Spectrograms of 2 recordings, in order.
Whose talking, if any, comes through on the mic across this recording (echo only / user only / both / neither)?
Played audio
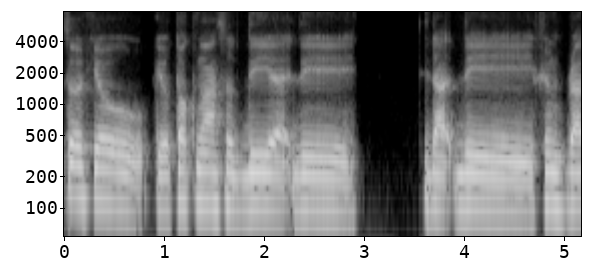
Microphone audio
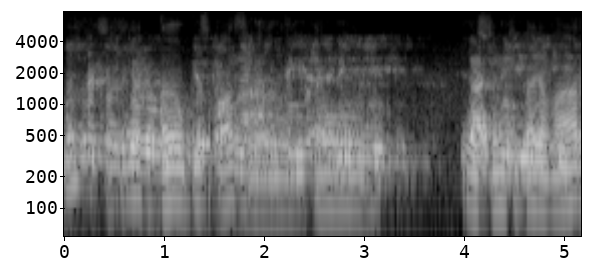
both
